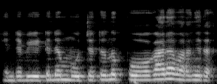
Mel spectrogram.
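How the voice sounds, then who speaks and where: A woman's voice: medium pitch, little pitch movement, quick pace, lightly acted. A woman voicing a young mother who is bitter, scornful and fiercely protective of her daughter, in a serial recap. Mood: defiant. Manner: sharp, scornful.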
